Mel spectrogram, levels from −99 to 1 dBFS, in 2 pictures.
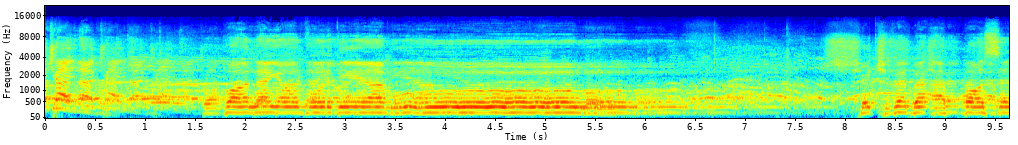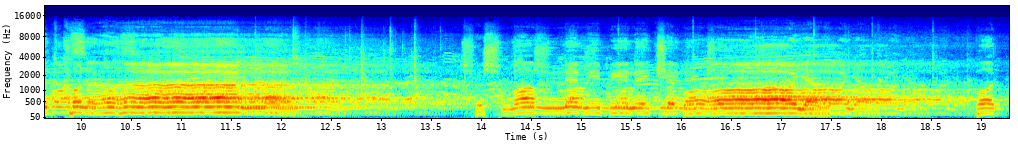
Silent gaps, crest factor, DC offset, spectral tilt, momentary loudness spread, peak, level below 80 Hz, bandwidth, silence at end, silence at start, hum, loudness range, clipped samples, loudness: none; 18 dB; under 0.1%; -5 dB/octave; 15 LU; 0 dBFS; -70 dBFS; 13 kHz; 0 s; 0 s; none; 7 LU; under 0.1%; -20 LUFS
